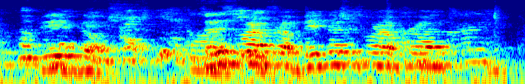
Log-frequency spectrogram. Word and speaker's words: Bydgoszcz: You got that double sh sound again? Bydgoszcz.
